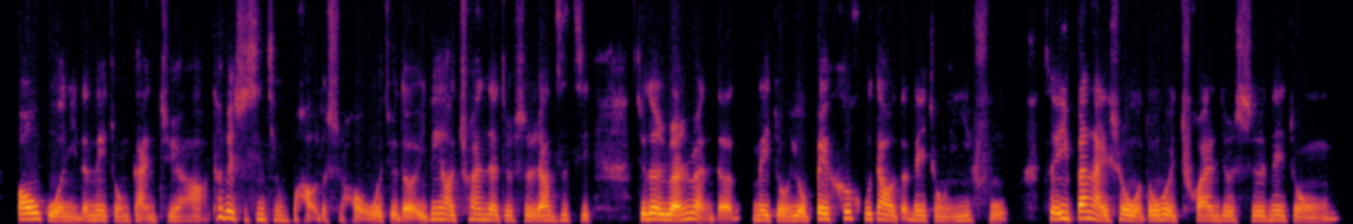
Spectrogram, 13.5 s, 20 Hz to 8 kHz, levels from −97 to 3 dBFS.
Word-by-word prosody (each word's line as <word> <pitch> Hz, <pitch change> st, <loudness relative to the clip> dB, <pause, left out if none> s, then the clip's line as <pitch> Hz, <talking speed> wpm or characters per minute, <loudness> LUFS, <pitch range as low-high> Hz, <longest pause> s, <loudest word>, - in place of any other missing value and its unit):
包 210 Hz, +2 st, +7 dB
裹 170 Hz, -8 st, +1 dB
你 155 Hz, -, -7 dB
的 145 Hz, -, -4 dB
那 170 Hz, 0 st, -2 dB
种 160 Hz, -1 st, -7 dB
感 150 Hz, 0 st, -7 dB
觉 150 Hz, 0 st, -7 dB
啊， 160 Hz, +1 st, -8 dB
特 300 Hz, -, -2 dB
别 250 Hz, -4 st, +4 dB
是 190 Hz, -, -13 dB
心 195 Hz, +2 st, -4 dB
情 175 Hz, -2 st, -9 dB
不 -, -, -9 dB
好 -, -, -5 dB
的 -, -, -9 dB
时 -, -, -17 dB
候， -, -, -5 dB
我 -, -, -3 dB
觉 -, -, -5 dB
得 -, -, +2 dB
一 -, -, -2 dB
定 205 Hz, -, -2 dB
要 190 Hz, -4 st, +1 dB
穿 195 Hz, +3 st, -3 dB
的 185 Hz, -3 st, 0 dB
就 170 Hz, +1 st, -6 dB
是 170 Hz, 0 st, -6 dB
让 165 Hz, 0 st, +1 dB
自 180 Hz, +3 st, -7 dB
己 175 Hz, +1 st, -10 dB, 0.4 s
觉 200 Hz, -, +3 dB
得 210 Hz, 0 st, +7 dB
软 190 Hz, -2 st, +8 dB
软 215 Hz, 0 st, 0 dB
的， 310 Hz, -6 st, 0 dB
那 175 Hz, -1 st, -1 dB
种 150 Hz, -1 st, -2 dB
有 165 Hz, -2 st, +3 dB
被 205 Hz, -, +4 dB
呵 235 Hz, +4 st, 0 dB
护 210 Hz, -3 st, -5 dB
到 195 Hz, -4 st, +2 dB
的 -, -, -3 dB
那 175 Hz, -2 st, -2 dB
种 155 Hz, -5 st, -8 dB
衣 165 Hz, +3 st, -5 dB
服， -, -, -10 dB, 0.3 s
所 235 Hz, -, +1 dB
以 220 Hz, -, +6 dB
一 -, -, +5 dB
般 245 Hz, +5 st, +7 dB
来 170 Hz, -6 st, +2 dB
说 185 Hz, +1 st, +1 dB
我 175 Hz, -, +2 dB
都 175 Hz, +1 st, +1 dB
会 180 Hz, -4 st, +2 dB
穿 165 Hz, +1 st, -3 dB
就 165 Hz, 0 st, -4 dB
是 170 Hz, -1 st, -5 dB
那 170 Hz, +1 st, -4 dB
种， 140 Hz, +9 st, -7 dB
175 Hz, 280 characters per minute, -23 LUFS, 165-200 Hz, 0.4 s, 软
